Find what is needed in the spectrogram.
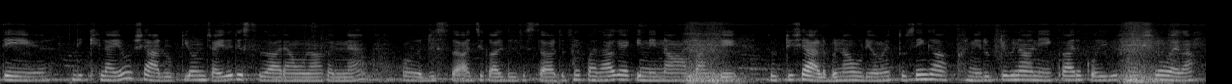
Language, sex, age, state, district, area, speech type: Dogri, female, 18-30, Jammu and Kashmir, Udhampur, rural, spontaneous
